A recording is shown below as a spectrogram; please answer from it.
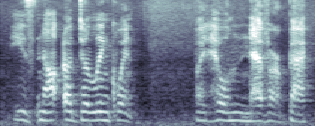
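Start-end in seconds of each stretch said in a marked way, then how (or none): none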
